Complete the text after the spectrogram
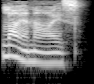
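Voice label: "lionize", British English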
